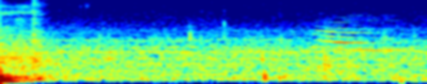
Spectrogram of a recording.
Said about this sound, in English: God damn, my fucking cat's meowing at the door.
